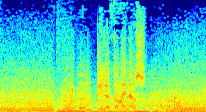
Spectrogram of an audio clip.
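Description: Tyres screech as a car skids and slides.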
